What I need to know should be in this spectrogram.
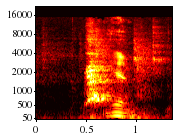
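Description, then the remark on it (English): A dog gives a single short, moderately loud bark, ending in a brief whiny tail, with quiet room tone before and after. “We should have surround cameras that get the dogs on. You can see how annoying it is in person.”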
